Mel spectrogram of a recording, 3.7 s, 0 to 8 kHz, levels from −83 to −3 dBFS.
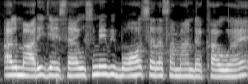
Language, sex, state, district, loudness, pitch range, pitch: Hindi, female, Maharashtra, Mumbai Suburban, -14 LUFS, 205-225 Hz, 215 Hz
